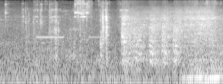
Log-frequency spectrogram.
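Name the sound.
car engine starting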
